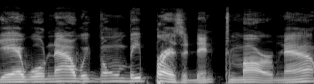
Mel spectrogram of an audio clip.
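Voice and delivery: put-on Southern accent, unhinged, a bit crazed ranting. Describing a show's politician, then imitating his speech: Frank Southern accent impression. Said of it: "this Southern accent. He's like".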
